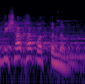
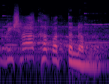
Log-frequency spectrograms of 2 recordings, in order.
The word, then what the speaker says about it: বিশাখাপত্তনম: বিশাখাপত্তনম, কথাটা হচ্ছে বিশাখ, বিশাখা নয়। বিশাখ আর বিশাখা আলাদা জিনিস।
